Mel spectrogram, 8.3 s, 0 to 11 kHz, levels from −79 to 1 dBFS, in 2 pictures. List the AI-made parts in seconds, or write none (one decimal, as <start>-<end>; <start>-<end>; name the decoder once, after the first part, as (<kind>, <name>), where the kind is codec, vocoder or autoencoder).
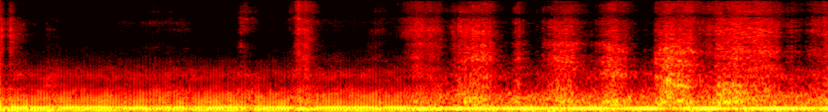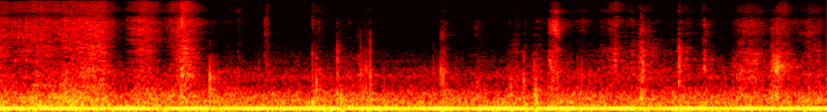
0.0-2.2 (vocoder, WaveNeXt)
